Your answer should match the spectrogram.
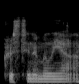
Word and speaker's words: Christina Milian: Christina Milian. Am I saying that right? Christina Milian.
